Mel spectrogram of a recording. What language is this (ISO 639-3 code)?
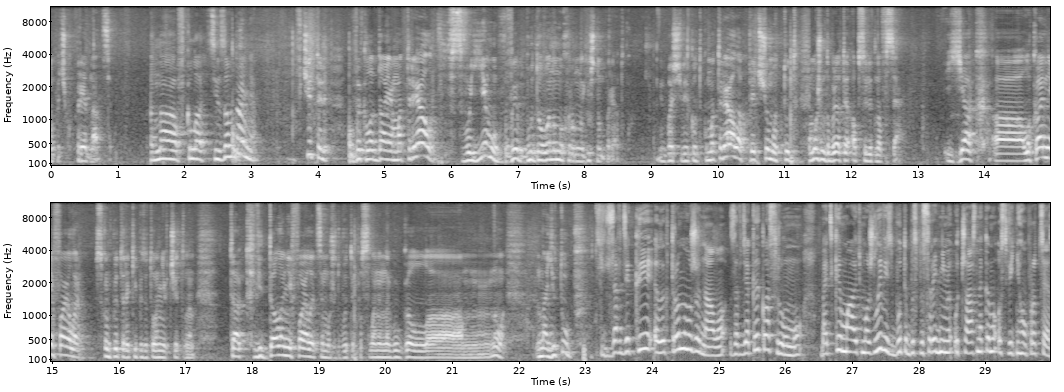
ukr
